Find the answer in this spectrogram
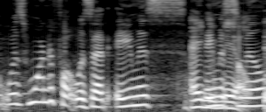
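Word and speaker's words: Amis: It was at Amos Mill. It's pronounced Amy. It's Okay. A-M-I-S, but it's pronounced Amy Mill.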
